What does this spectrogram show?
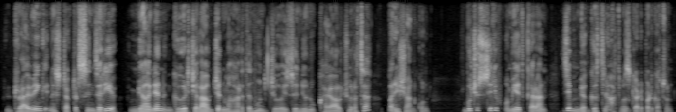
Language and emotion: Kashmiri, fearful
